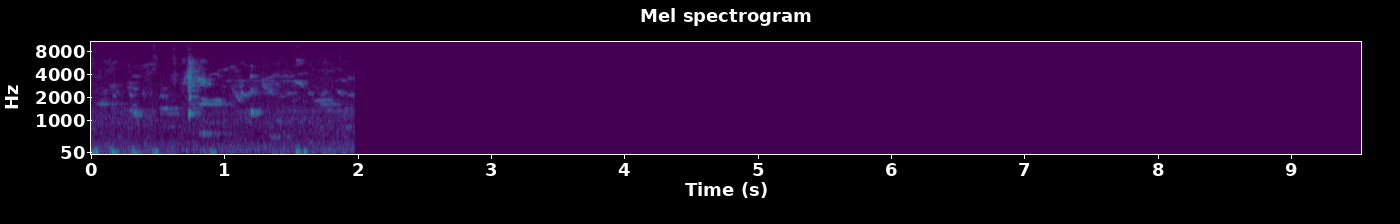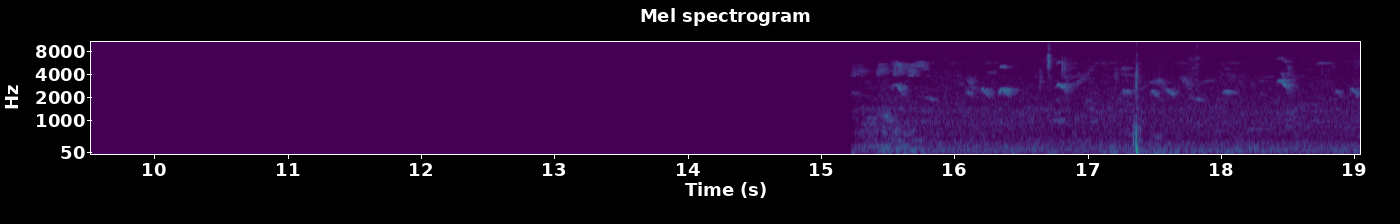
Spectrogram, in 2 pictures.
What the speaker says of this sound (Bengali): দেখলাম যে অনেক জাপানি জাতের কোয়েল পাখি উঠেছে হাটে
